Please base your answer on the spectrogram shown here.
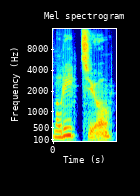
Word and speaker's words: Maurizio: I think it's pronounced Maurizio.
